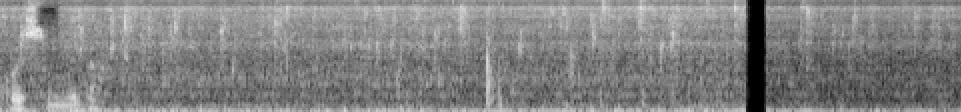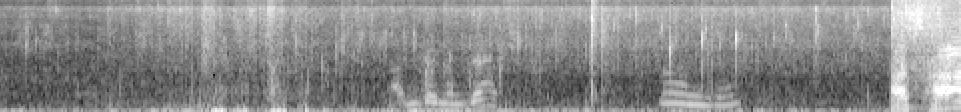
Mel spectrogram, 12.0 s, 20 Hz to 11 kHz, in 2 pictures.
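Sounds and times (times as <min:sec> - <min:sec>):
soup boiling and bubbling: 0:00.0 - 0:12.0.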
